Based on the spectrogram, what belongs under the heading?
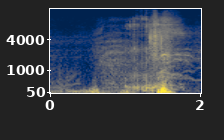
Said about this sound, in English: Well, this guy's a breathing actor. He's getting the ASMR.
